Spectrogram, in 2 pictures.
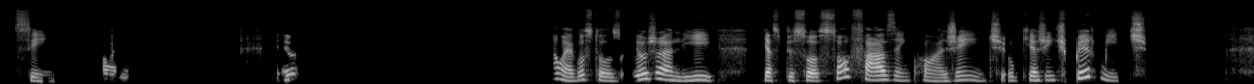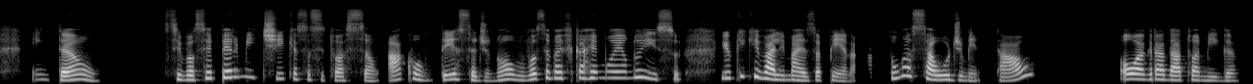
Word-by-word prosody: Sim. 170 -3 -7 0.6
Olha 160 -1 -8 1.5
Eu - - -3 2.6
Não 255 -1 -2
é 175 -2 +1
gostoso. 190 -5 -4
Eu 235 +5 +3
já 255 -5 +3
li 185 +1 -3 0.5
que - - +2
as 185 0 +1
pessoas 180 -1 0
só 290 +5 +1
fazem 205 - +2
com 185 0 -8
a 160 -2 -6
gente 190 0 -3
o 180 - -7
que 170 - -5
a 190 - +4
gente 200 +1 -2
permite. 285 - 0 1.4
Então, 220 -4 +3 0.7
se 230 - -2
você 210 +7 +1
permitir 315 -3 +1
que 265 - -6
essa 240 -2 -6
situação 185 -5 -4
aconteça 220 0 +1
de 170 -2 -7
novo, 205 +3 -1
você 245 +7 +2
vai 290 -1 +3
ficar 285 +1 -1
remoendo 300 +2 0
isso. 270 -7 -2 0.4
E 290 - 0
o - - -7
que 380 +5 -4
que 375 -1 +3
vale 250 -8 +7
mais 200 -3 0
a 195 - +3
pena, 165 -6 -5
a 185 - -21
tua 300 +9 0
saúde 220 - +4
mental 180 - -1 0.9
ou 250 - +6
agradar 230 -4 +5
tua 210 - 0
amiga? 175 -2 -7
210 Hz, 125 wpm, -23 LUFS, 185-265 Hz, 2.6 s, vale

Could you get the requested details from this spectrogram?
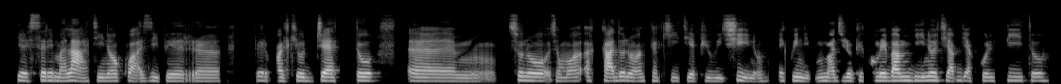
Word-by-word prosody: di 185 - -1
essere 180 +1 +1
malati 165 -1 +4
no, 165 0 +1
quasi 165 +1 -1
per 155 -1 -2 0.4
per 185 -1 -3
qualche 165 +1 0
oggetto, 170 +1 +2 0.4
uhm, 155 -2 -1
sono 180 -3 +2
diciamo 160 0 -4
accadono 170 0 +3
anche 165 +3 -3
a - - -6
chi 160 -1 -8
ti 165 - -5
è 160 - -1
più 155 +1 -7
vicino, 150 0 -1
e 180 - -5
quindi 170 -4 -1
immagino 165 0 -1
che 180 - -7
come 175 0 +2
bambino 180 +1 +4
ti 180 - -1
abbia 185 0 -2
colpito. 175 0 -5
170 Hz, 165 wpm, -23 LUFS, 160-180 Hz, 0.4 s, malati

